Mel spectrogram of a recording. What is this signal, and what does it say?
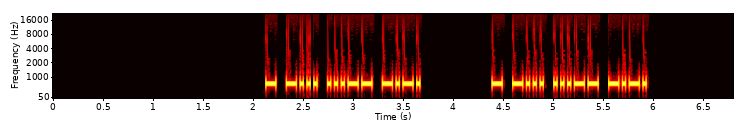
Morse code, heard as a keyed tone, about 36 wpm, 700 Hz. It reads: TB3C TB3C
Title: DXCC-100 Call Signs - 4 Characters - Repeated 2x - 35wpm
